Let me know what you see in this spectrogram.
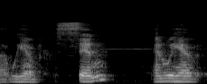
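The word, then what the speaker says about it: שׂ: Sin makes an S sound, and shin makes the SH sound.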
